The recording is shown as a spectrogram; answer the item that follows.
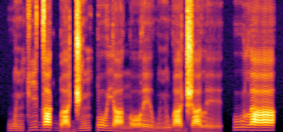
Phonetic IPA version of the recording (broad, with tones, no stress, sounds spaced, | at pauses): w ĩ˨ k i˧ d a˧ ɡ͡b a˨ d͡ʒ ĩ˧ k͡p o˧ j a˨ n ɔ˨˦ ɾ e˦˨ w ĩ˨˦ w a˧ d͡ʒ a˧ l e˨ | u˦ l a˦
